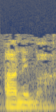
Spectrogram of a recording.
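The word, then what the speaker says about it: Ænima: Anima? – Anima.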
